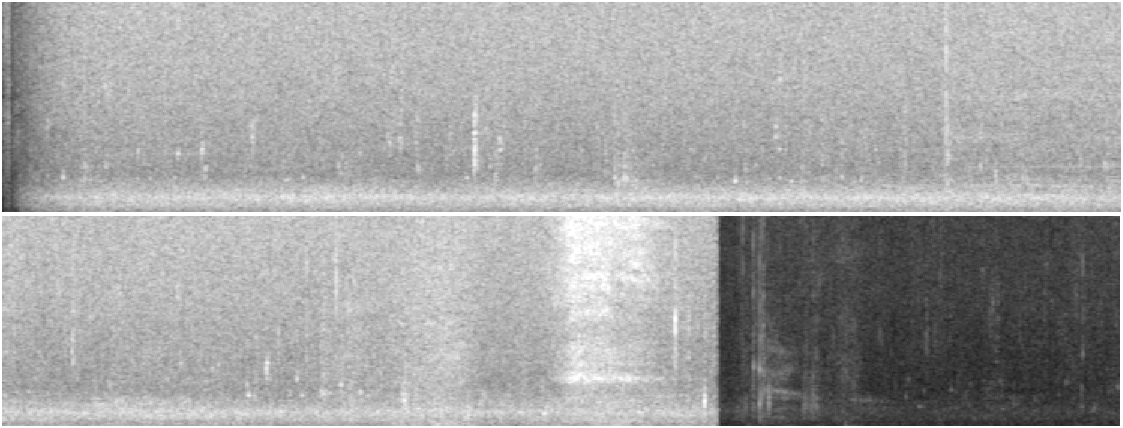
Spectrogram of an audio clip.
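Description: A steady, loud rushing noise with no pitch or rhythm, which stops abruptly about fifteen seconds in, leaving near quiet.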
